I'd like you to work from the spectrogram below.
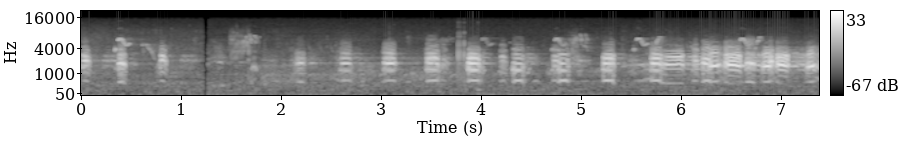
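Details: Erckel's francolin giving loud, harsh, grating cackles in separate bursts that quicken into a rapid, continuous chattering series over the last two seconds.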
